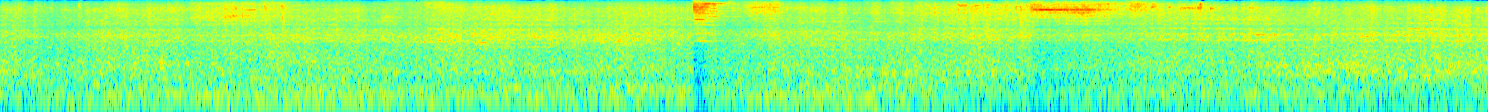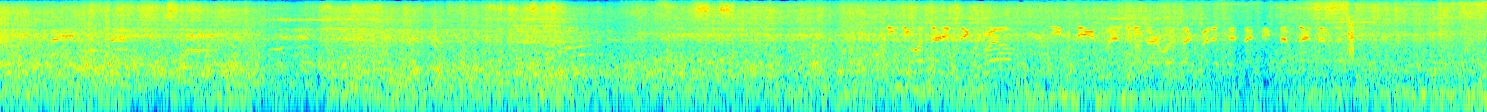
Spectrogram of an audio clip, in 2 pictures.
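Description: Steel wheels clack and squeal on the rails.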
